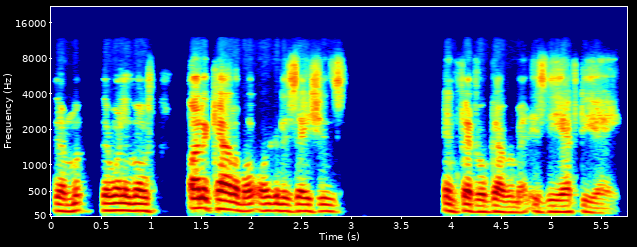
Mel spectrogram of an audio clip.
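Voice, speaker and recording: Older man with a dark, dry voice. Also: medium pitch, steady tone, fast, dry recording, dull audio. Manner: repeats words, rants at length against a government agency. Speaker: health educator. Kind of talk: reading a text and adding comments.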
